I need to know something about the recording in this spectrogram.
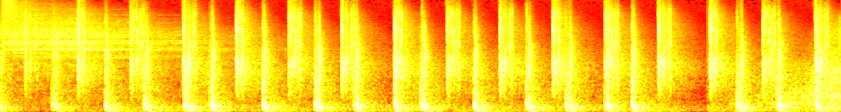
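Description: Intro music built on heavy percussive hits in a fast, driving rhythm, about three a second, starting abruptly from silence.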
